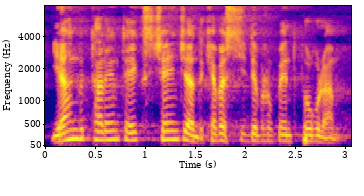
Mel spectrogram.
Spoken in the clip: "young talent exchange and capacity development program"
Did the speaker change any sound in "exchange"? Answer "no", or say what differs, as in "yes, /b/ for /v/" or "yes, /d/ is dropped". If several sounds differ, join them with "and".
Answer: no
